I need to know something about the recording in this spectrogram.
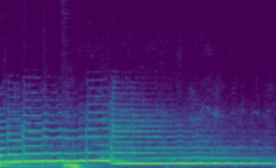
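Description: Arrocha/seresta music ending on a guitar phrase: a few plucked notes over a fading bass line, then one long held note that rings and fades out near the end.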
